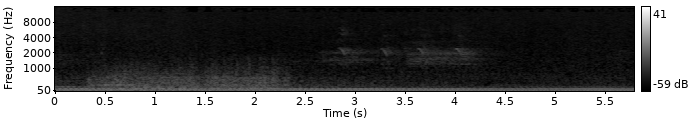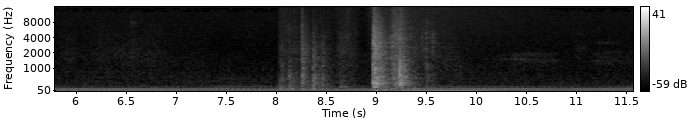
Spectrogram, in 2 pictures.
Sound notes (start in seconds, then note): 8.0 light clattering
